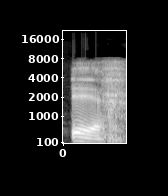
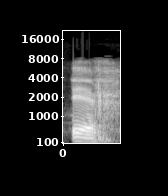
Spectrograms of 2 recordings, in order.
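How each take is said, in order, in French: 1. Le R se prononce à la française. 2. Le R se prononce à la française.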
